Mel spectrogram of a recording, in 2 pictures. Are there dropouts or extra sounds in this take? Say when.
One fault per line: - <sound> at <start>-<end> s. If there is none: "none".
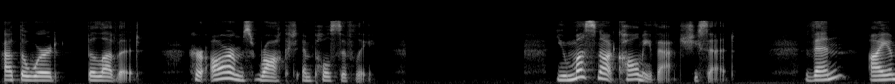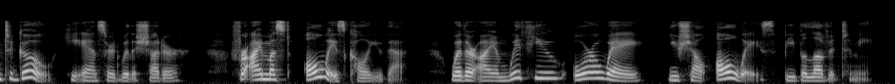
none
